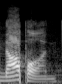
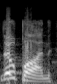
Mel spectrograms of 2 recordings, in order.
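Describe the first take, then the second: First: The first vowel sounds like 'ah'. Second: The first vowel sounds like 'oh'. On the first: This is the original intended name. The speaker calls it right. "It's supposed to be" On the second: This comes from a mistranslation. The speaker calls it wrong. "but in this game it's pronounced"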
